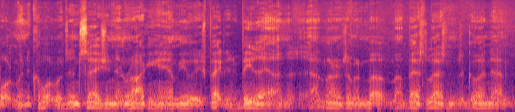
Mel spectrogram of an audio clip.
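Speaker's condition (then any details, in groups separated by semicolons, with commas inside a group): Parkinson's disease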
